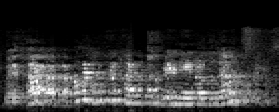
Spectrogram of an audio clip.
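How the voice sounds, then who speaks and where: A man's voice: sits high, lively intonation, moderate pace. A man playing a boastful, drunken upper-class English rake in a staged period drama, with a breezy, confiding swagger. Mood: self-important. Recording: echoey room from far off, noisy.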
